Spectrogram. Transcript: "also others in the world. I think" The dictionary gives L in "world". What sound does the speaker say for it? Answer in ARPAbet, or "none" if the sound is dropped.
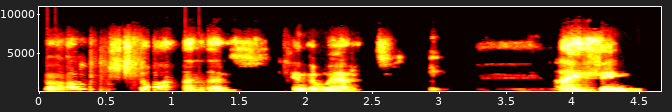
none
